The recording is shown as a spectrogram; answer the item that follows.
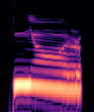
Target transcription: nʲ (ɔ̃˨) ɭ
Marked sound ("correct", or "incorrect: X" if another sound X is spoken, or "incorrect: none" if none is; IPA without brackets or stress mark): incorrect: ɔ̃ː˨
